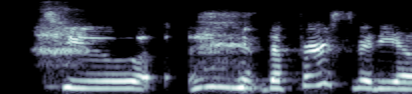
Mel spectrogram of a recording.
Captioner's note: chuckles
